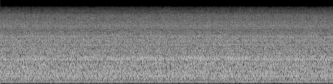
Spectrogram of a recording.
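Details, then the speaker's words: 1997 Land Rover Discovery 1 idling loud, busy and fast after a starting fault was fixed with solder; power steering took nearly a litre to top up, owner suspects a bad seal. "what's that noisy well noisy and fast i topped up the uh power steering it took nearly a liter to top it up"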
